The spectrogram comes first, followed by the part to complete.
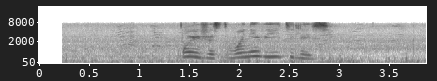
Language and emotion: Russian, positive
